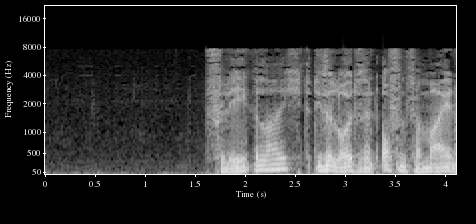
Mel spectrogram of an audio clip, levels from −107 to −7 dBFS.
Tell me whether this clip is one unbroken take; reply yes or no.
no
